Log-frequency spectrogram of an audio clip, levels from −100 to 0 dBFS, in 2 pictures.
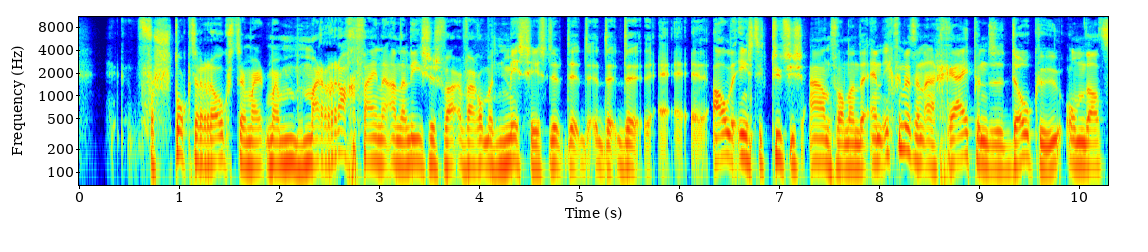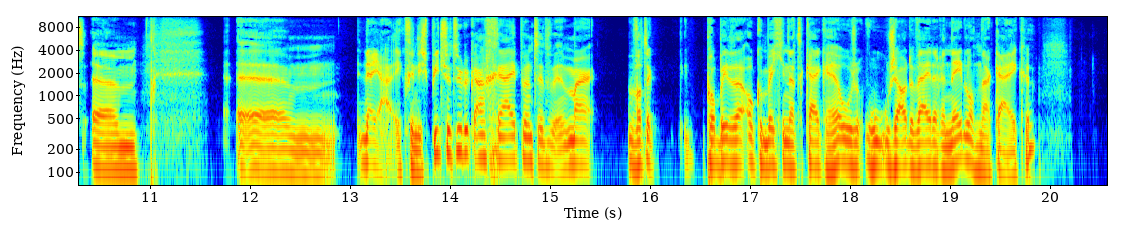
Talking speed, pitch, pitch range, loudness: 180 wpm, 125 Hz, 120-135 Hz, -22 LUFS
